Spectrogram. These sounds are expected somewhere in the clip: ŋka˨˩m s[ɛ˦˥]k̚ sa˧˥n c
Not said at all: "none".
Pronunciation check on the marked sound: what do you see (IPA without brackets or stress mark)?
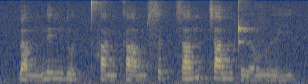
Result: ə˦˥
